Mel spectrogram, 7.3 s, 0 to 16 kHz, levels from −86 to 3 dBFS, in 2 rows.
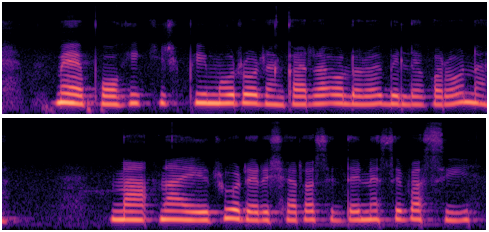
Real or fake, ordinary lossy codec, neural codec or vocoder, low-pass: real; none; none; 14.4 kHz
